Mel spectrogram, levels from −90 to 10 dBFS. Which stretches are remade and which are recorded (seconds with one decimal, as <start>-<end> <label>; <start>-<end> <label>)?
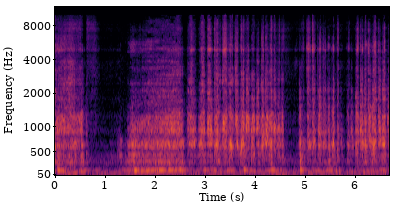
0.0-1.3 remade; 1.3-3.3 recorded; 3.3-6.2 remade; 6.2-6.7 recorded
